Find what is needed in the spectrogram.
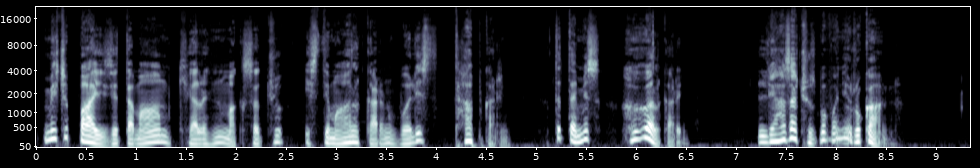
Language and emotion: Kashmiri, disgusted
